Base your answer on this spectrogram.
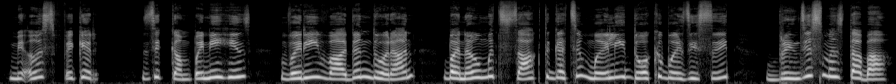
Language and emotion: Kashmiri, fearful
